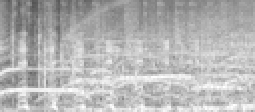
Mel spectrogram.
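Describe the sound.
A crowd claps and cheers in a dense, steady roar that stays loud throughout, with voices mixed in and a couple of high, sustained whistle-like tones riding over the noise.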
